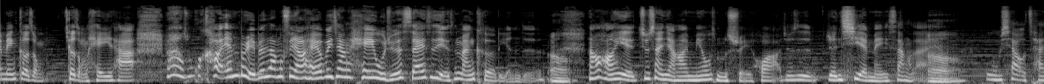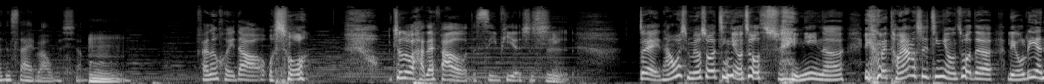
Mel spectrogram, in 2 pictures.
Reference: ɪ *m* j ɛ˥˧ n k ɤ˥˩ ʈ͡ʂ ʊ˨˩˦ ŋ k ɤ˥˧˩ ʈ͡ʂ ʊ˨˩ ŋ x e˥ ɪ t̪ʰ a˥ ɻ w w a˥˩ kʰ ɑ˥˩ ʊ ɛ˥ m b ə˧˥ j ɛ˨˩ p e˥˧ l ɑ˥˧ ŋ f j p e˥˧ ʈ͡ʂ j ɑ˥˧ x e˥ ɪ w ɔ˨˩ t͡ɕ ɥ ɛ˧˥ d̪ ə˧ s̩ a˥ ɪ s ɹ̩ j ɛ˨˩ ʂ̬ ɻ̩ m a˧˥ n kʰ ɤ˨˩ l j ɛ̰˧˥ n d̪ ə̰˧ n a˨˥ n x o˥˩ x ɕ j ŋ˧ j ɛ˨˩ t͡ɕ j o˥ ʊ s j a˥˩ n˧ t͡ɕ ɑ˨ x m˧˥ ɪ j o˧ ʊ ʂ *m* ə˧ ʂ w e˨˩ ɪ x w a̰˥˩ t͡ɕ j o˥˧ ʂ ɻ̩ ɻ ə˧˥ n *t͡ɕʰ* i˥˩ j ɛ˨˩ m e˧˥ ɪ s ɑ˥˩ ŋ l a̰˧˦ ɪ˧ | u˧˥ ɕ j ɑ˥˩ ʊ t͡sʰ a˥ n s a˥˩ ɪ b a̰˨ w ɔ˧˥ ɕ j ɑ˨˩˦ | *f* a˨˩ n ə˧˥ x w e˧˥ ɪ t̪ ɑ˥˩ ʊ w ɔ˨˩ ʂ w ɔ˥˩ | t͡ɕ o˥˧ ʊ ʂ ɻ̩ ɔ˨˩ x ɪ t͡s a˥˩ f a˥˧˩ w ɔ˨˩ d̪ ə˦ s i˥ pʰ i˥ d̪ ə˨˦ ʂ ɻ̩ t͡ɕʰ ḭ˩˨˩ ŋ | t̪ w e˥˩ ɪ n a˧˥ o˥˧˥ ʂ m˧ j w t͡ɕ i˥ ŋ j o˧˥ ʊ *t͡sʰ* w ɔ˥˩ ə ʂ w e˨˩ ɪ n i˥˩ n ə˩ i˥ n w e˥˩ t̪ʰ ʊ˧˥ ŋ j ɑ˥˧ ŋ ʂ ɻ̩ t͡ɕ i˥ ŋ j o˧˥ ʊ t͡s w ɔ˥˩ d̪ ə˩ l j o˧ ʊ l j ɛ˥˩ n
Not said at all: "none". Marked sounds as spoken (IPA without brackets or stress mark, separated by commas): m, m, t͡ɕʰ, f, t͡s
